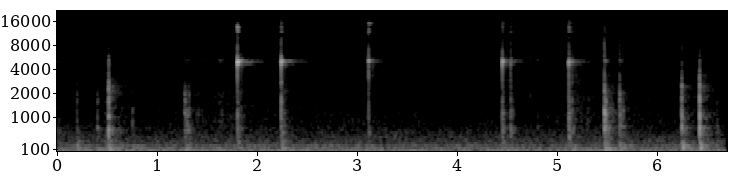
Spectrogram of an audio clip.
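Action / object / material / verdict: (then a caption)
tap / glass test tubes in a rack / glass / none. Fingers with painted nails tap and clink empty glass test tubes standing in a white rack. Sharp, bright clinks come one after another, some with a brief high ring, over a quiet background.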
